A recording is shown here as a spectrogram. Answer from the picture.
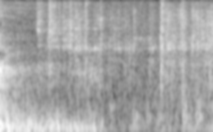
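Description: Hard plastic parts of a TFC SD Hercules combiner figure being handled and plugged together: a few light clicks and some rubbing as pieces are pressed into place.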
